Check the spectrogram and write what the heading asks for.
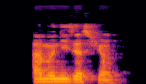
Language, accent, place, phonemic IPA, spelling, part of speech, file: French, France, Lyon, /a.mɔ.ni.za.sjɔ̃/, ammonisation, noun, LL-Q150 (fra)-ammonisation.wav
- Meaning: ammoniation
